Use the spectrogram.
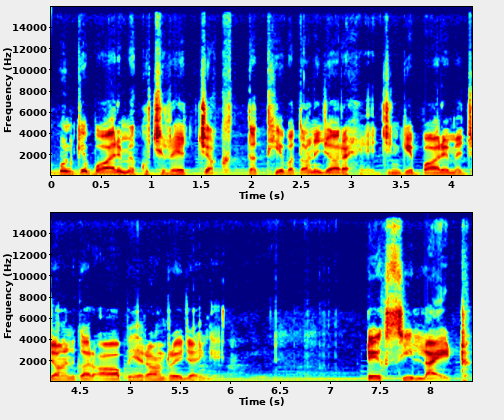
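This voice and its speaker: A man reads a scripted explainer narration in short phrases, stumbling now and then. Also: mid-range voice. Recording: dull lo-fi voice track. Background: music with guitar.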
